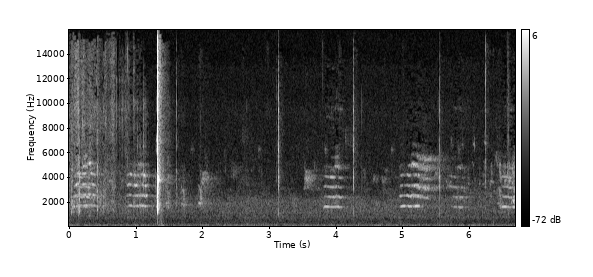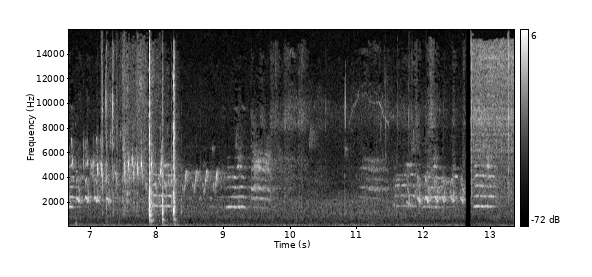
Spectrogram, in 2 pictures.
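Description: Songbird singing short chirping phrases again and again over a low steady background rumble. A sharp click comes about a second in, and a quick cluster of clicks near the middle.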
